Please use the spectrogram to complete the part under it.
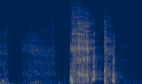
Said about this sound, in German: Ab und zu muss ich auch mal husten.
